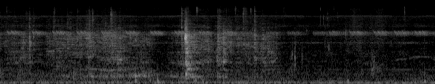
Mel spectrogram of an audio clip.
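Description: Steady, high-pitched chirring of crickets, with one sharp click about two seconds in.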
